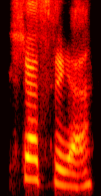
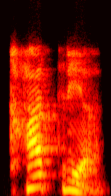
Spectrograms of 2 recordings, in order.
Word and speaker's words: Kshatriya: And if you want to do a Bengali way of saying it, not a Sanskrit way of saying it, you say Kshatriya. Kshatriya? Kshatriya. That's how Prabhupada Kshatriya. would pronounce it, because Prabhupada is pronouncing it in the Bengali fashion. Interesting. So Kshatriya is the Bengali version and Kshatriya is the Sanskrit.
